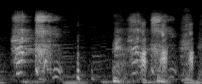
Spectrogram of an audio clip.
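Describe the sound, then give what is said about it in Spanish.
A baby sneeze sound effect track found on Spotify: a string of tiny baby sneezes, several quick high-pitched bursts with small breathy squeaks between them. “tengo, este otro que me encanta que se llama Efectos Sonidos estornudo de bebé”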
